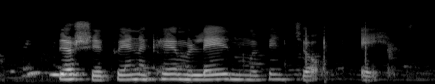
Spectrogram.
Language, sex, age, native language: Icelandic, male, 11, English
